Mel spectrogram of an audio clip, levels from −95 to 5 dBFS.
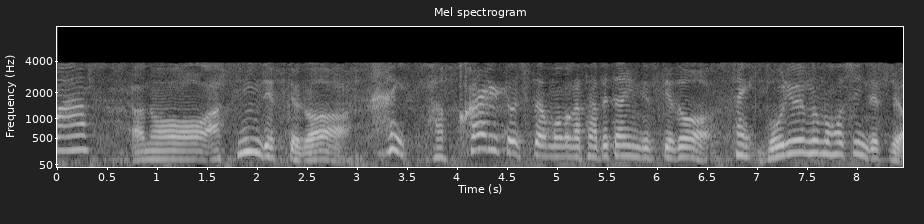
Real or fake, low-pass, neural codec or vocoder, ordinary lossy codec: fake; 7.2 kHz; codec, 16 kHz, 2 kbps, X-Codec, WavLM features, trained on Multilingual LibriSpeech; AAC, 16 kbps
